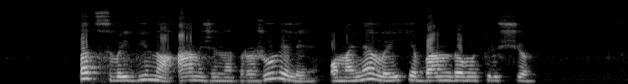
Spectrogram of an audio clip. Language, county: Lithuanian, Panevėžys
